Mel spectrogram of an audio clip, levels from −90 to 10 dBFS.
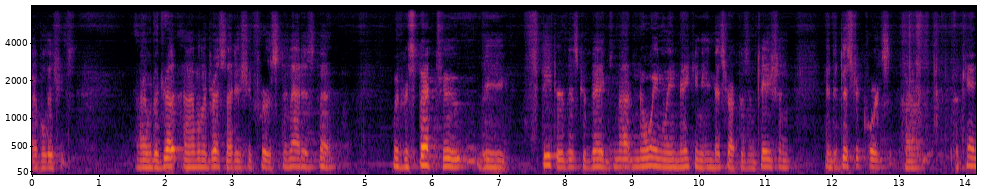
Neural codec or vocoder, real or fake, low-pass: codec, 32 kHz, 1.9 kbps, SNAC; fake; 7.2 kHz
